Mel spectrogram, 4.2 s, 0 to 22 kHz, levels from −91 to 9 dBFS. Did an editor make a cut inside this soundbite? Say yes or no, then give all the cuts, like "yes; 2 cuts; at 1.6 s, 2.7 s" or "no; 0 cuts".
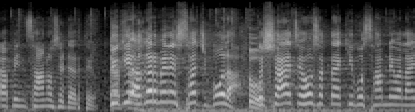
yes; 2 cuts; at 1.0 s, 2.4 s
